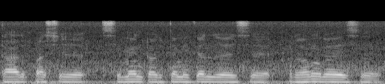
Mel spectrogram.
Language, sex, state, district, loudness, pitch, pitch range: Bengali, male, Assam, Hailakandi, -16 LUFS, 115 Hz, 110-115 Hz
